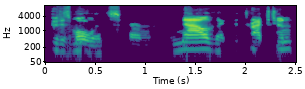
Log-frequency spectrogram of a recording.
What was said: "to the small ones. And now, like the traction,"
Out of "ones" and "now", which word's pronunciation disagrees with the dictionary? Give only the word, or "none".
ones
